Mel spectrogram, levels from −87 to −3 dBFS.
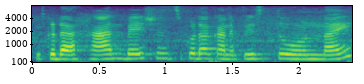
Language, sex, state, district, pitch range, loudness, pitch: Telugu, female, Andhra Pradesh, Annamaya, 230-245 Hz, -16 LUFS, 240 Hz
